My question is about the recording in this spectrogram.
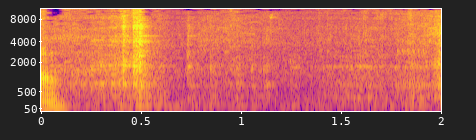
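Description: A carbon steel wok being shifted and tilted on the grate of a portable gas stove: a brief metal scrape about half a second in, over a faint steady hiss.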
